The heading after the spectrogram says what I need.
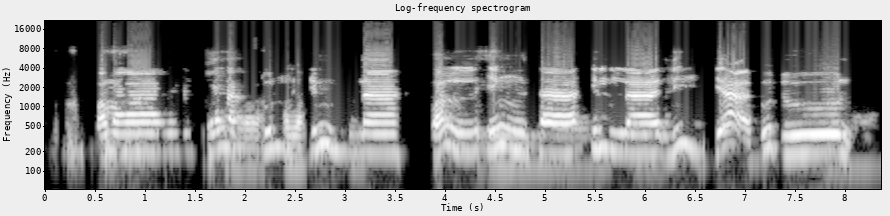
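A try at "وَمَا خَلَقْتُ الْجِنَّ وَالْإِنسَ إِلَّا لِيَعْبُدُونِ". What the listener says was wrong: এখানে আরেকটু পূর্ণ বেশি করেন, পূর্ণ হয়েছে যে ইনসা, নুন সাকিনের পরে সিন আসছে, সিন ইকফার হরফ না? হ্যাঁ তাহলে ইনসা। ওমা খলাকতুল জিন্না ওয়াল ইনসা ইল্লা লিয়াবুদুন।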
